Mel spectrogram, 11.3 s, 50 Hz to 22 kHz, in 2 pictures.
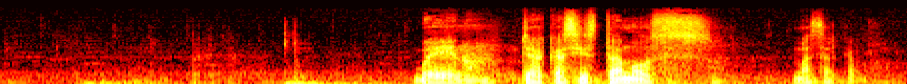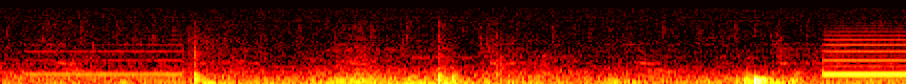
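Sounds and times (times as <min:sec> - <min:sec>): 
speech: 0:02.6 - 0:05.5
telephone call connecting tone: 0:05.8 - 0:07.0, 0:10.8 - 0:11.3.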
